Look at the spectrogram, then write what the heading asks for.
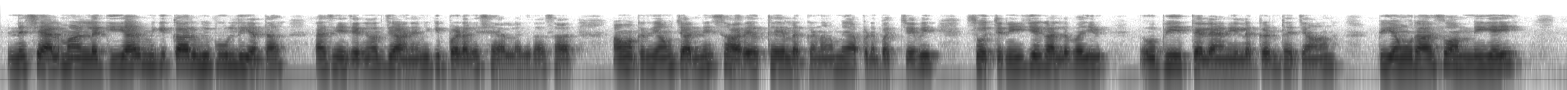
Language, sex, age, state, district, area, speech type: Dogri, female, 30-45, Jammu and Kashmir, Reasi, rural, spontaneous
